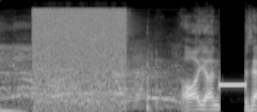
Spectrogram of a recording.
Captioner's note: static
